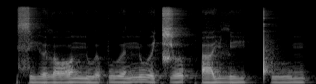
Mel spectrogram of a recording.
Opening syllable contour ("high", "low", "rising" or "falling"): low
